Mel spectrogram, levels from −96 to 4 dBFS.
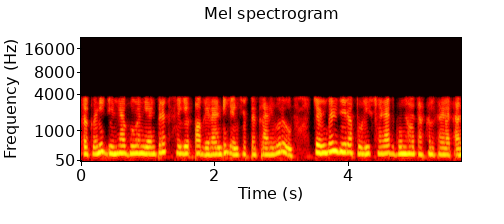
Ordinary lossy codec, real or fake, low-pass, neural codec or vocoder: none; fake; 3.6 kHz; codec, 16 kHz, 1 kbps, FreqCodec, smaller model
